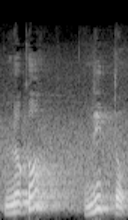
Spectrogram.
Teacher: মধ্য অয়ের পরে রিকার থাকলে সেই অয়ের উচ্চারণ হবে ও এর মতো। যেমন লোকনৃত্য, লোকনৃত্য এই শব্দটা এখানে কিন্তু কয়ের সঙ্গে একটি অ রয়েছে।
